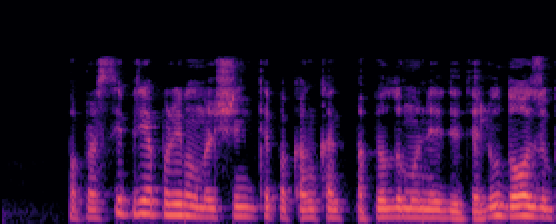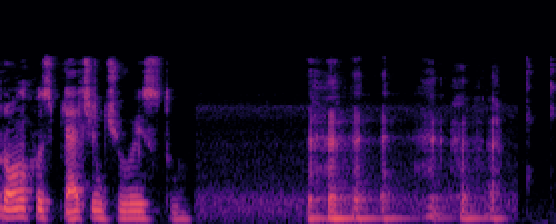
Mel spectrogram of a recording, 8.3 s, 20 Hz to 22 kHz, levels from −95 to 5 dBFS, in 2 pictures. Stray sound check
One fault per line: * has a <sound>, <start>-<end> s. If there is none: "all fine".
* has a laugh, 6.5-8.0 s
